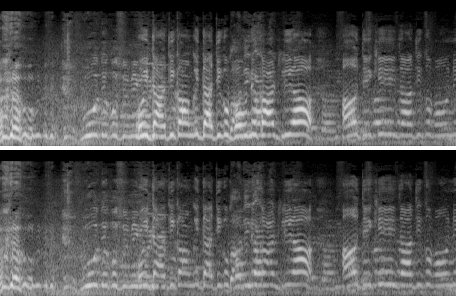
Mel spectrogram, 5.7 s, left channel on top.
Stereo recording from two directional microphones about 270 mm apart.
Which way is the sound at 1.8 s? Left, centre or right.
Left.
